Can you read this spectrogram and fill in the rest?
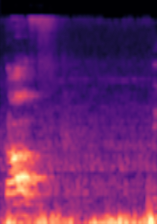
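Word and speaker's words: calf: जब AOU के बाद एल आता है, AOU के बाद एल आता है तो लेटर एल साइलेंट हो जाता है। जैसे कि टॉक, टॉक, ए के बाद एल आया। काफ, ए के बाद एल आया।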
